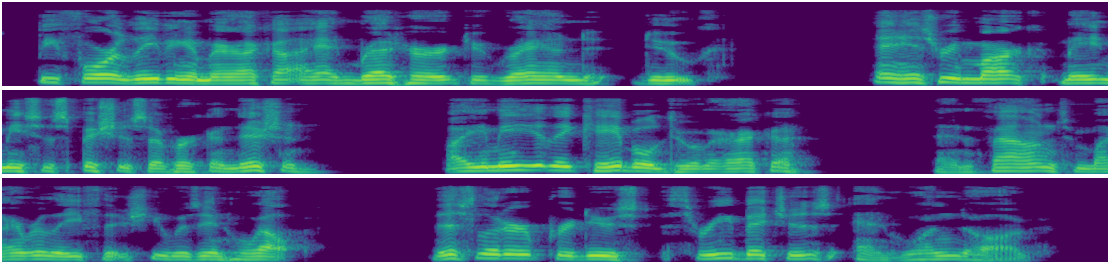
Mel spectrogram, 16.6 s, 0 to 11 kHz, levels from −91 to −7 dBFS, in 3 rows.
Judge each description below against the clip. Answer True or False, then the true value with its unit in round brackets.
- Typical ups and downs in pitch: True (3.3 semitones)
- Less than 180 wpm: True (150 wpm)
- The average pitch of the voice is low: True (130 Hz)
